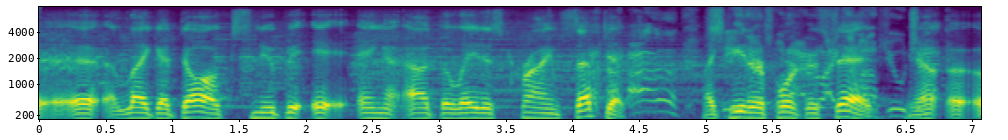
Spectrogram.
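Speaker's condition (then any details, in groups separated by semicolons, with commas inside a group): No condition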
